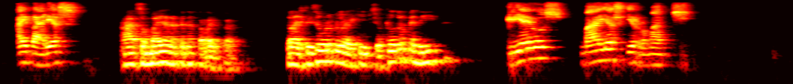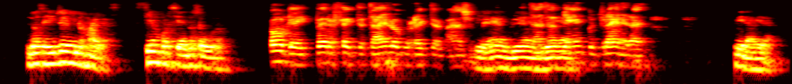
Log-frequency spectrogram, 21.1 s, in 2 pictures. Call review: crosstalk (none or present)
present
